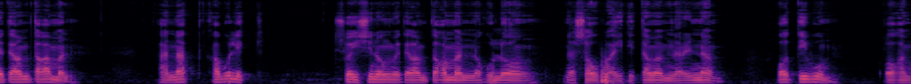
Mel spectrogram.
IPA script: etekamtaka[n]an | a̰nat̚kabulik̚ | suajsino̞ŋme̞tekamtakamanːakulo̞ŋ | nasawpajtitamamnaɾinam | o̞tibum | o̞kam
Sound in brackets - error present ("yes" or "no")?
yes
